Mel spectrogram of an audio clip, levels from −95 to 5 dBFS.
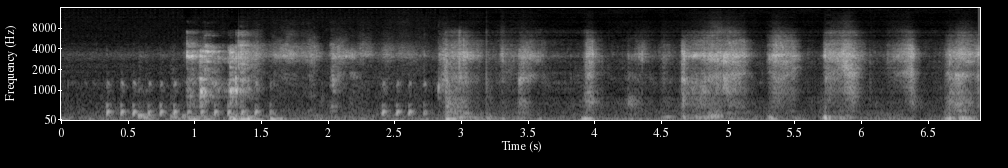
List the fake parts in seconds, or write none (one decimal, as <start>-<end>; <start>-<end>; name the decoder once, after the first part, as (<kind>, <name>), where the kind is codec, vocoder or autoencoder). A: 2.9-6.9 (codec, SNAC)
